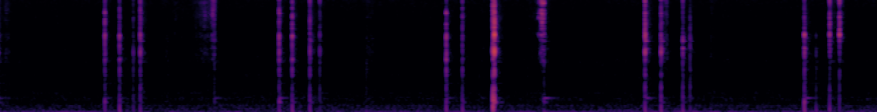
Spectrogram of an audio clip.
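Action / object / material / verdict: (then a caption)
tap / paperboard chip can / paperboard / none. Long fingernails tap rapidly on the label side of a hollow, tall cylindrical composite paperboard Pringles chip can held horizontally. About fifteen short, dry clicks with bright tops stand out in scattered clusters over a steady low hum, each dying away almost instantly, with one tap near the middle noticeably louder than the rest.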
